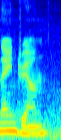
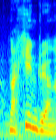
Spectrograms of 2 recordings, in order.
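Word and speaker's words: Nahyndrian: Why do you keep calling them Nandrian? Nahindrian. Oh, I learned how to pronounce it, didn't I?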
